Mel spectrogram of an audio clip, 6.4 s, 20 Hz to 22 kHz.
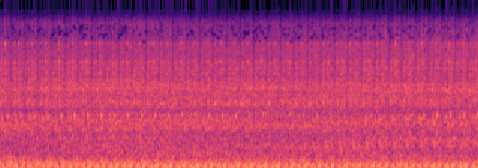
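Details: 2001 Ford F-450 7.3 diesel with a rough, lopsided idle knocking about three per second, running on four cylinders; codes P1316 and P1271/P1274/P1275 injector circuit open. It is unchanged after swapping the computer and IDM, so wiring or injectors are suspected.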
